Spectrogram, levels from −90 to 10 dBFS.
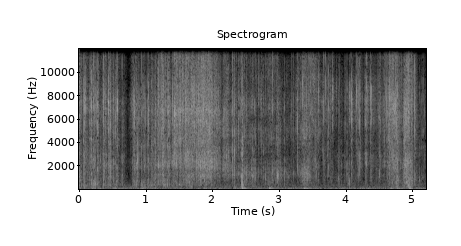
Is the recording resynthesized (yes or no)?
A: no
